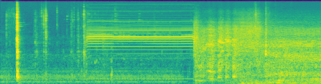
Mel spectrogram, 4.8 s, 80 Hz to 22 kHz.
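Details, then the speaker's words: 1995 Mercedes E320 Cabriolet (W124) after sitting 19 years, first start after fresh oil change: starter cranks nearly three seconds before engine catches and runs unevenly; extended cranking, hard start. "Let's see what she sounds like with her fresh oil change. Well, it's not going very well."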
